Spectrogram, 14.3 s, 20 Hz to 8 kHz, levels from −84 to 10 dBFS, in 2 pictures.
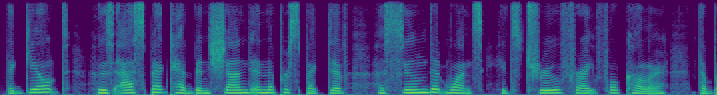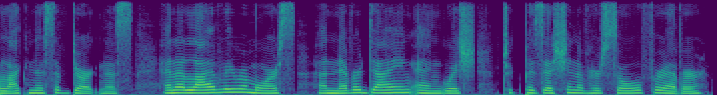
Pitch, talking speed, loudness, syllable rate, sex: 215 Hz, 145 wpm, -16 LUFS, 4.7 syllables/s, female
